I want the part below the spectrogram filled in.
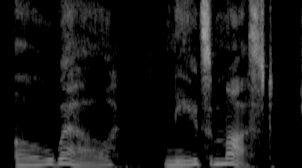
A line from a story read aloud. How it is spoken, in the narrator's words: she sighed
